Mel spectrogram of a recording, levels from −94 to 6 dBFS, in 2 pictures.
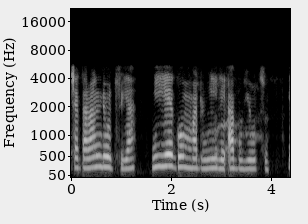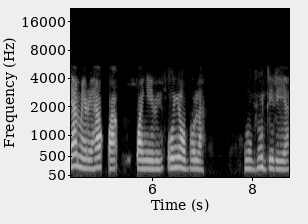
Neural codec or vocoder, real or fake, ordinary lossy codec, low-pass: codec, 16 kHz, 4 kbps, FreqCodec, smaller model; fake; none; 5.4 kHz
